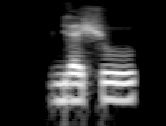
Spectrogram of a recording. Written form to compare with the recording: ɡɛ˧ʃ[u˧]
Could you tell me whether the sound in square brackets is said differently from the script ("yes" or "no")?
no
